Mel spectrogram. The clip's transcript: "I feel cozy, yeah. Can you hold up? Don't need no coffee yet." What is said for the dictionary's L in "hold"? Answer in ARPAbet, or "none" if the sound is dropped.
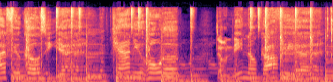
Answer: L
